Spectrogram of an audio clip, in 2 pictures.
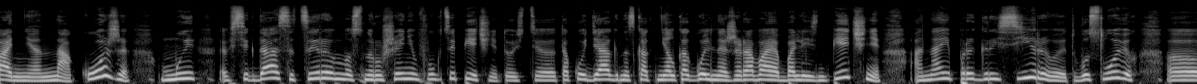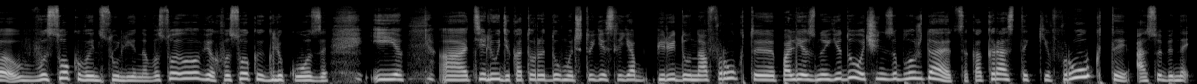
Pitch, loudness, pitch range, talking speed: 220 Hz, -22 LUFS, 200-250 Hz, 125 wpm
